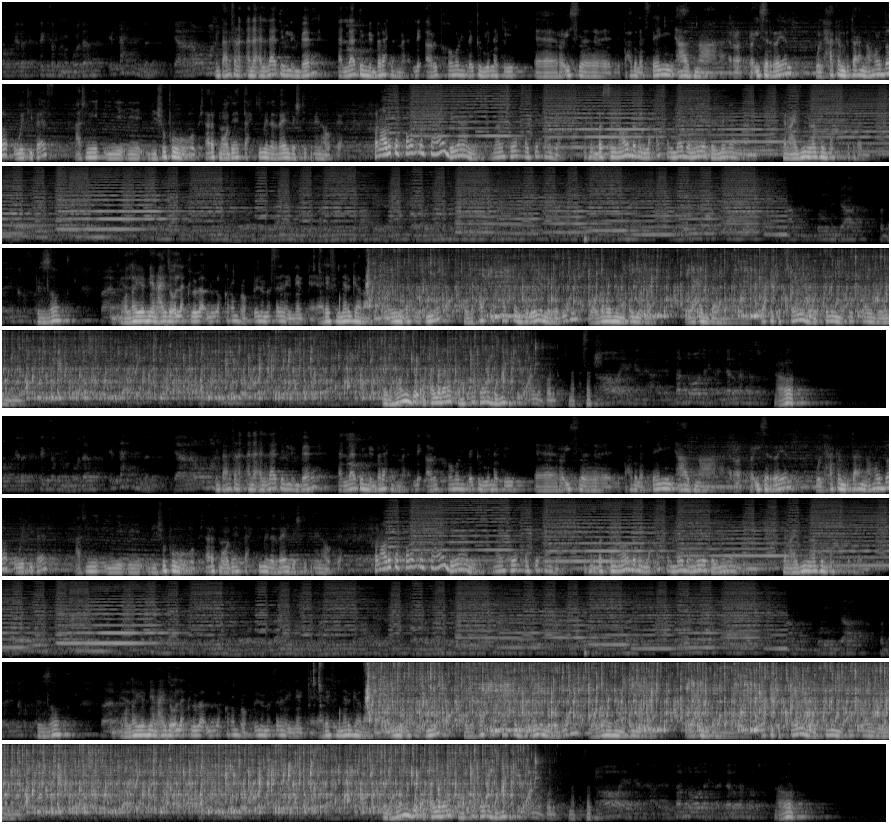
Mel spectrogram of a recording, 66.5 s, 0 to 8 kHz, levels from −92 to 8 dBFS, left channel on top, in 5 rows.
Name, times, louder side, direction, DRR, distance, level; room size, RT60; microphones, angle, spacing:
voice 1, 0.0-2.2 2.6-3.7 4.1-4.3 5.1-5.4 12.3-12.6 18.6-19.1 20.7-21.1 22.0-22.3 26.6-36.3 36.6-39.4 39.8-40.7 41.1-42.0 53.4-59.3 62.1-65.1, equal, 40° left, 3 dB, 6.8 m, -58 dB
voice 2, 3.3-4.7 5.0-7.7 8.0-11.9 12.2-14.0 14.4-18.4 18.9-21.7 22.0-24.7 25.0-25.8 26.1-26.3 40.4-40.8 41.6-46.5 46.8-49.7 50.2-53.6 58.9-62.1 64.9-65.1, left 2 dB, 60° left, 13 dB, 0.9 m, -35 dB
sound 1, 10.1-28.1, left 1 dB, 25° left, 2.9 m, -54 dB
sound 2, 19.0-38.4, equal, 5° left, 0.8 m, -45 dB
sound 3, 44.6-44.7 45.4-61.3, right 6 dB, 60° right, 0.8 m, -35 dB
25.5 x 18.5 x 8.5 m, 0.84 s
head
